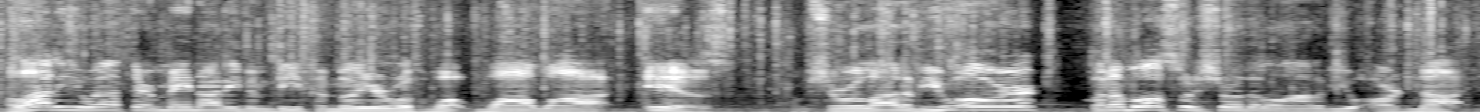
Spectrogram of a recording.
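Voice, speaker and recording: A man's voice: sits high, animated, brisk, hardly any pauses, darkish tone. A middle-aged man chatting casually and bluntly as a food vlog host, rambling and cursing a little. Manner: blunt, mildly profane, rambling. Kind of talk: casual chat. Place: inside a parked car in a driveway. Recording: noisy car interior with road hum.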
